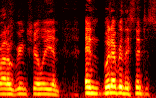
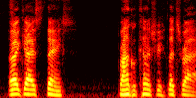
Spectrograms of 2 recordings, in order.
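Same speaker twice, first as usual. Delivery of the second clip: mock sober, downbeat, somber press-conference tone; 3 semitones lower than usual. Mocking a press conference after a loss, imitating a somber tone. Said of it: "they do some really somber press conference".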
